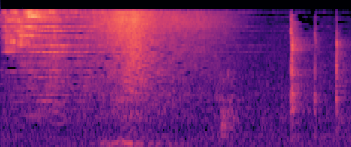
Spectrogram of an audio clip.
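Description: A bright, shimmering chime-like sound effect that starts suddenly and fades over about a second, followed near the end by a few quick clicks, accompanying an animated on-screen 'like' button.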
